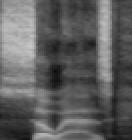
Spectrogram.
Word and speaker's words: psoas: The psoas, pronounced so-as, is the deepest muscle in the human body.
